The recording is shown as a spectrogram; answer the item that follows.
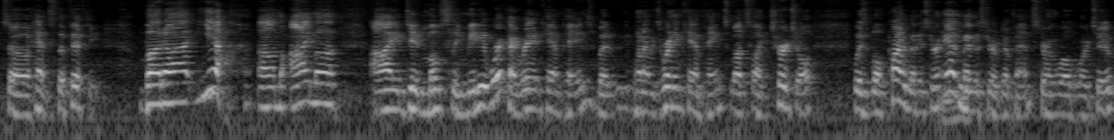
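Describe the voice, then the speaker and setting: A man speaks fairly quickly in a normal speaking voice, his fairly high pitch moving with ordinary variation. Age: 60s. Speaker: political operative. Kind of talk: casual chat.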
